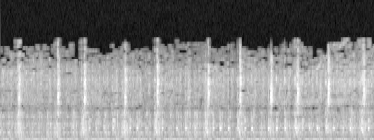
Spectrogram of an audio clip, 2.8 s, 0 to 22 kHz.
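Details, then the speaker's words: 2002 Yamaha F1ZR Caltex Special Edition two-stroke, 20 years old, original engine never rebored: idling with a fast, slightly uneven putter and loose rattly edge; mildly rough idle owner attributes to age, cause unconfirmed. "ya, kasar-kasar dikit lah OS 0."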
